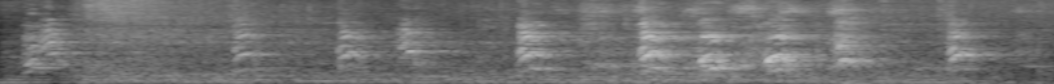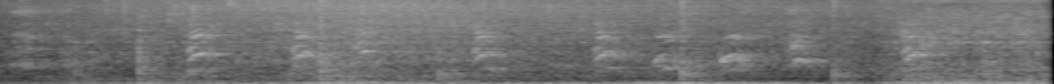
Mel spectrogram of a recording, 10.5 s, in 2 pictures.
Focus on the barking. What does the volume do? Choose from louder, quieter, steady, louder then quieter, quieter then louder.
louder then quieter.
